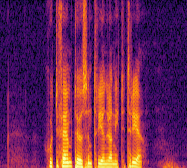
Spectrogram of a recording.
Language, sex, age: Swedish, male, 37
